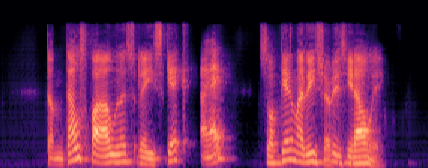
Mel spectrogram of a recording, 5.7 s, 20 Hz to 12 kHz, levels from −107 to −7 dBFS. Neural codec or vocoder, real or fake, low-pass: codec, 16 kHz, 0.5 kbps, X-Codec, HuBERT features, trained on general audio; fake; 7.2 kHz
